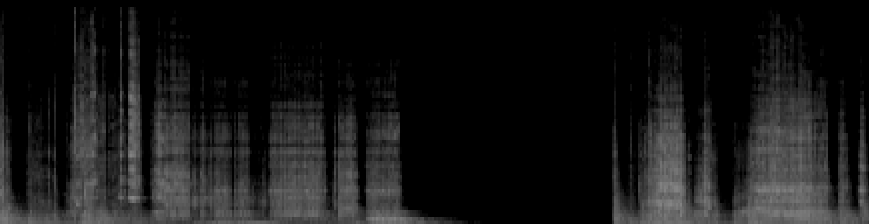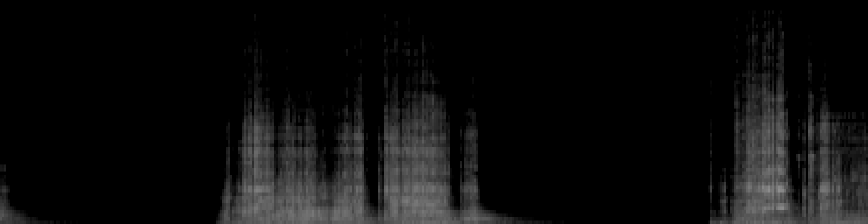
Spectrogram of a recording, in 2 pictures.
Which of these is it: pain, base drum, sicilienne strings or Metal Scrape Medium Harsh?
Metal Scrape Medium Harsh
